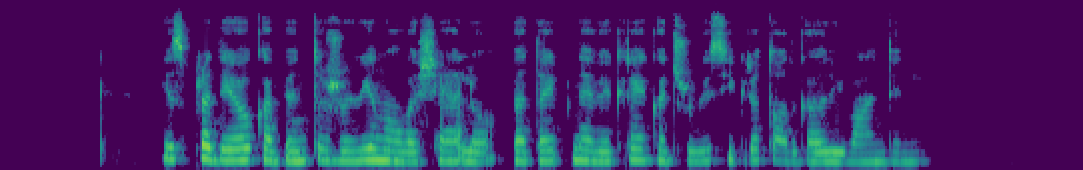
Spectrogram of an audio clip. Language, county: Lithuanian, Marijampolė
